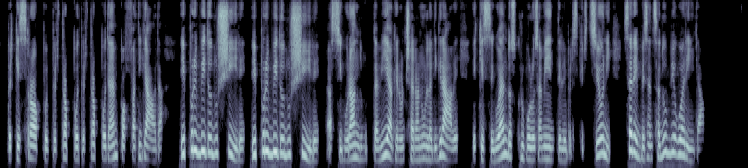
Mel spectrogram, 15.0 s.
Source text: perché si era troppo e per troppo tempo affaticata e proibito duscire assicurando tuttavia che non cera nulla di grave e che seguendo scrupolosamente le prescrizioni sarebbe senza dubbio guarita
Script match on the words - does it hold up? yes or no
no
